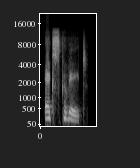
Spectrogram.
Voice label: "excavate", Indian

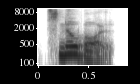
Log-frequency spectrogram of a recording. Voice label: "snowball", Indian

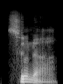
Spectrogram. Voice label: "Sunna", American

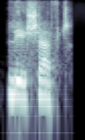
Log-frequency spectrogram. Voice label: "layshaft", Indian

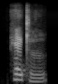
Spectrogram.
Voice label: "heckle", Indian

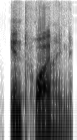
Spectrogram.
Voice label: "intwine", American

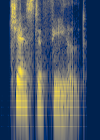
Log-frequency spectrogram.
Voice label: "chesterfield", Indian

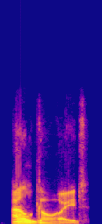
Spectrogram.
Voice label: "algoid", British

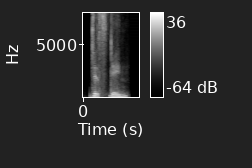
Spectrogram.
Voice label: "disdain", Indian

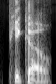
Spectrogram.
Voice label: "picot", American

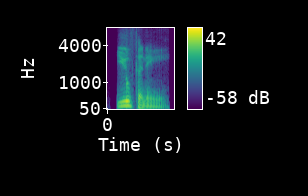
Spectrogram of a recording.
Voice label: "euphony", American

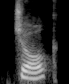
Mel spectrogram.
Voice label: "chalk", Indian

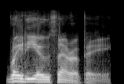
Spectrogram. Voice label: "radiotherapy", British

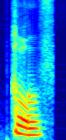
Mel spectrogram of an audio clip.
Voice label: "hove", Indian

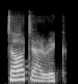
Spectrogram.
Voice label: "tartaric", Indian

